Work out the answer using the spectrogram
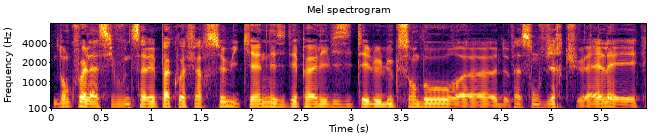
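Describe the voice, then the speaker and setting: Podcast host, soft dark voice, dry recording, joking and casual delivery. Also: medium pitch, brisk, no echo.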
